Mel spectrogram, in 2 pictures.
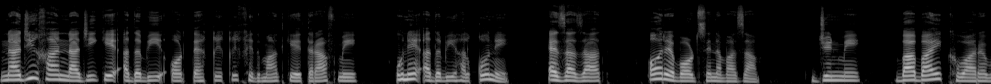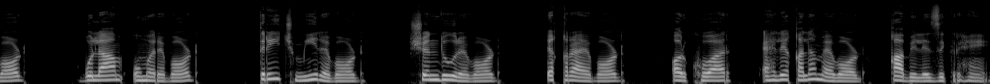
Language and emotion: Urdu, neutral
